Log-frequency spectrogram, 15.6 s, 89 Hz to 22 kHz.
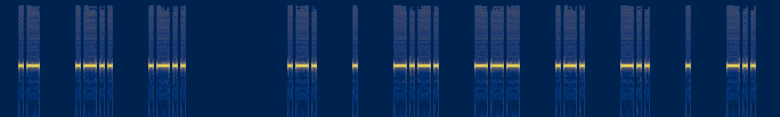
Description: Morse code, heard as a keyed tone, about 15 wpm, spaced as for 8 wpm, 1000 Hz. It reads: ALL RECORDED
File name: qotdfiles / 8wpm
